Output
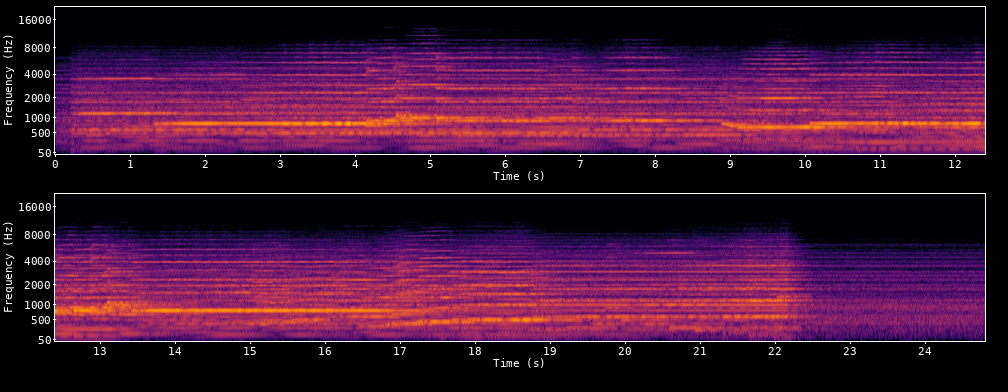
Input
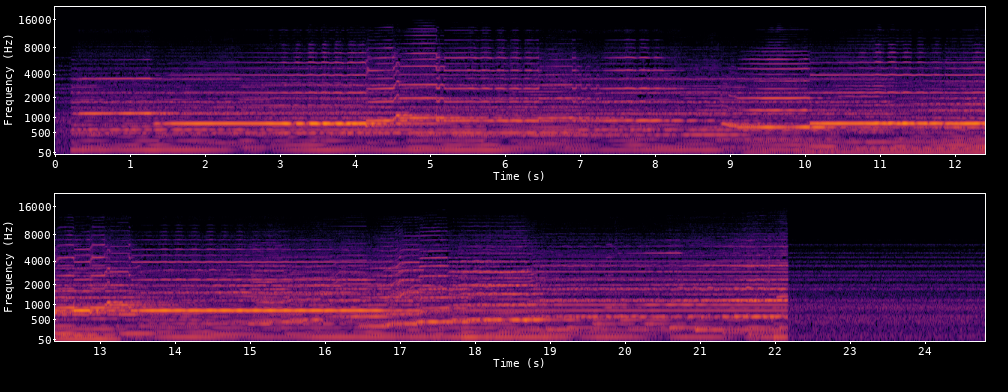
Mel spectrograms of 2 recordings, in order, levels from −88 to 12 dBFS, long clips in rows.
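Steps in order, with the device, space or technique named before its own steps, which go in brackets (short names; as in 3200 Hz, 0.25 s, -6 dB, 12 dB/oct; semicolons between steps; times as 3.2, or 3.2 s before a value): supermarket ceiling speaker (BPF 260–5900 Hz; reverb RT60 1.0 s, pre-delay 18 ms, DRR 0.5 dB); gain +6.5 dB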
